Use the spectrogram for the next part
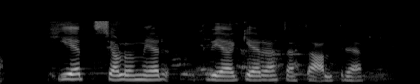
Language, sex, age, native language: Icelandic, male, 13, Icelandic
